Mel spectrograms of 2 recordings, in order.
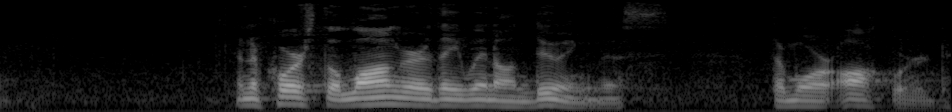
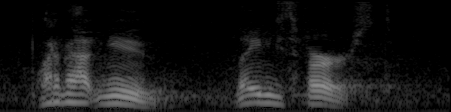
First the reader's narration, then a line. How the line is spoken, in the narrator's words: whispered Peter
